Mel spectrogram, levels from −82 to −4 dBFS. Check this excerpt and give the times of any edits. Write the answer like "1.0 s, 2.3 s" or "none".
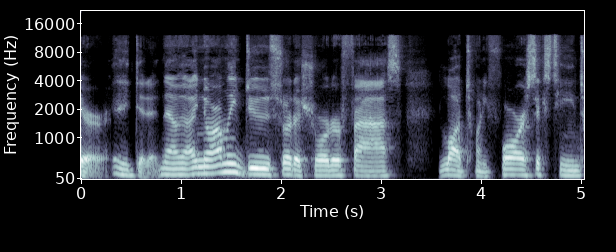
none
